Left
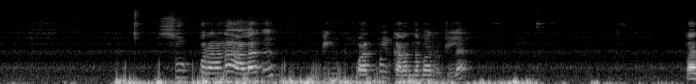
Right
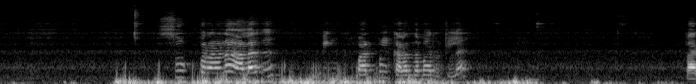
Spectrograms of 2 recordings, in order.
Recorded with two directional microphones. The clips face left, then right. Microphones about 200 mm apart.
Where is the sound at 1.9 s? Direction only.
15° left (ahead or behind).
